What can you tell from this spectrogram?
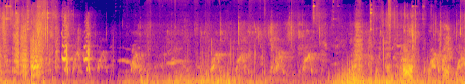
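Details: Playful dogs at a dog park let out short, clipped barks and yips scattered between scuffling noises while they wrestle, with human chatter and outdoor noise underneath.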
